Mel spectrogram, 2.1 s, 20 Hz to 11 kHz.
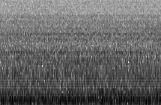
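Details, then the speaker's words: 1995 BMW E36 325i sedan, M50 inline-six, first start after fitting a new belt (idler pulley worn but spins free): smooth, quiet, even idle with a steady low hum, no squeal, chirp or rattle. Normal idle. "all right let's see if she fires up oh yeah our day works off no noises beautiful this is a nice sounding M50 it's quiet"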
